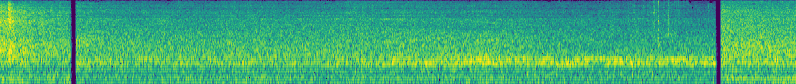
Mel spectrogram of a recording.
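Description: Traffic hums steadily on a nearby elevated road.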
